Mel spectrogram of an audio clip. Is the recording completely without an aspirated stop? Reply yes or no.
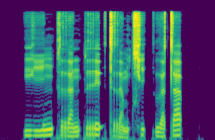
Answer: no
